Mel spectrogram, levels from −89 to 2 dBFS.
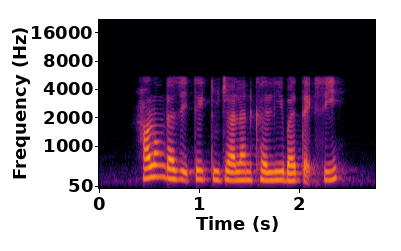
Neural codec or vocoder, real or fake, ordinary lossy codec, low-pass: codec, 24 kHz, 1.2 kbps, DualCodec; fake; none; 5.4 kHz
